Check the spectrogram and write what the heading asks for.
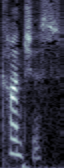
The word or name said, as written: conscious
